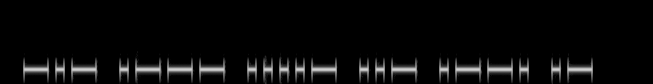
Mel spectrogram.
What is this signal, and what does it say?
Morse code, heard as a keyed tone, about 15 wpm, 700 Hz. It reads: KJ4UPA
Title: USA Call Signs - 6 Characters - Repeated 2x - 15wpm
